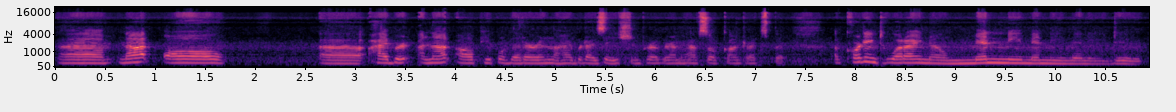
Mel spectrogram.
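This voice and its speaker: A woman's voice: medium pitch, fairly even intonation, normal speed, slight background noise, rough recording. A middle-aged woman from Washington State hosting a live paranormal chat, rambling casually with many fillers and restarts. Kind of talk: casual live-stream monologue.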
